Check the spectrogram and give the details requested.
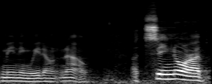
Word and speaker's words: Tzinor: A Tzinor, the dot means it's pronounced like T-S-I-N-N-O-I, the Hebrew letter tzadeh, which is Tzinor.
